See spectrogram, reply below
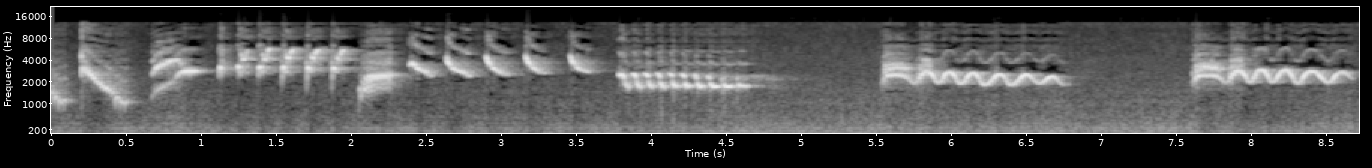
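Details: Asian pied starling in vigorous full song: varied loud phrases of rising slurred whistles, rapid repeated notes, buzzy descending series and long wavering warbled whistles, delivered in quick succession with short pauses.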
